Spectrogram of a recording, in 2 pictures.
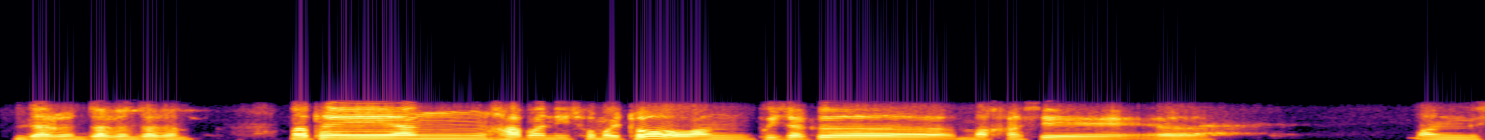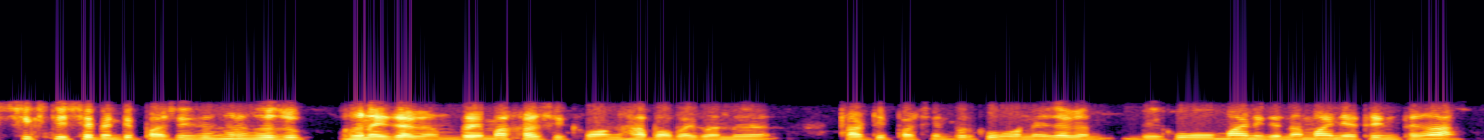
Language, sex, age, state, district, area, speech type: Bodo, male, 30-45, Assam, Udalguri, rural, conversation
